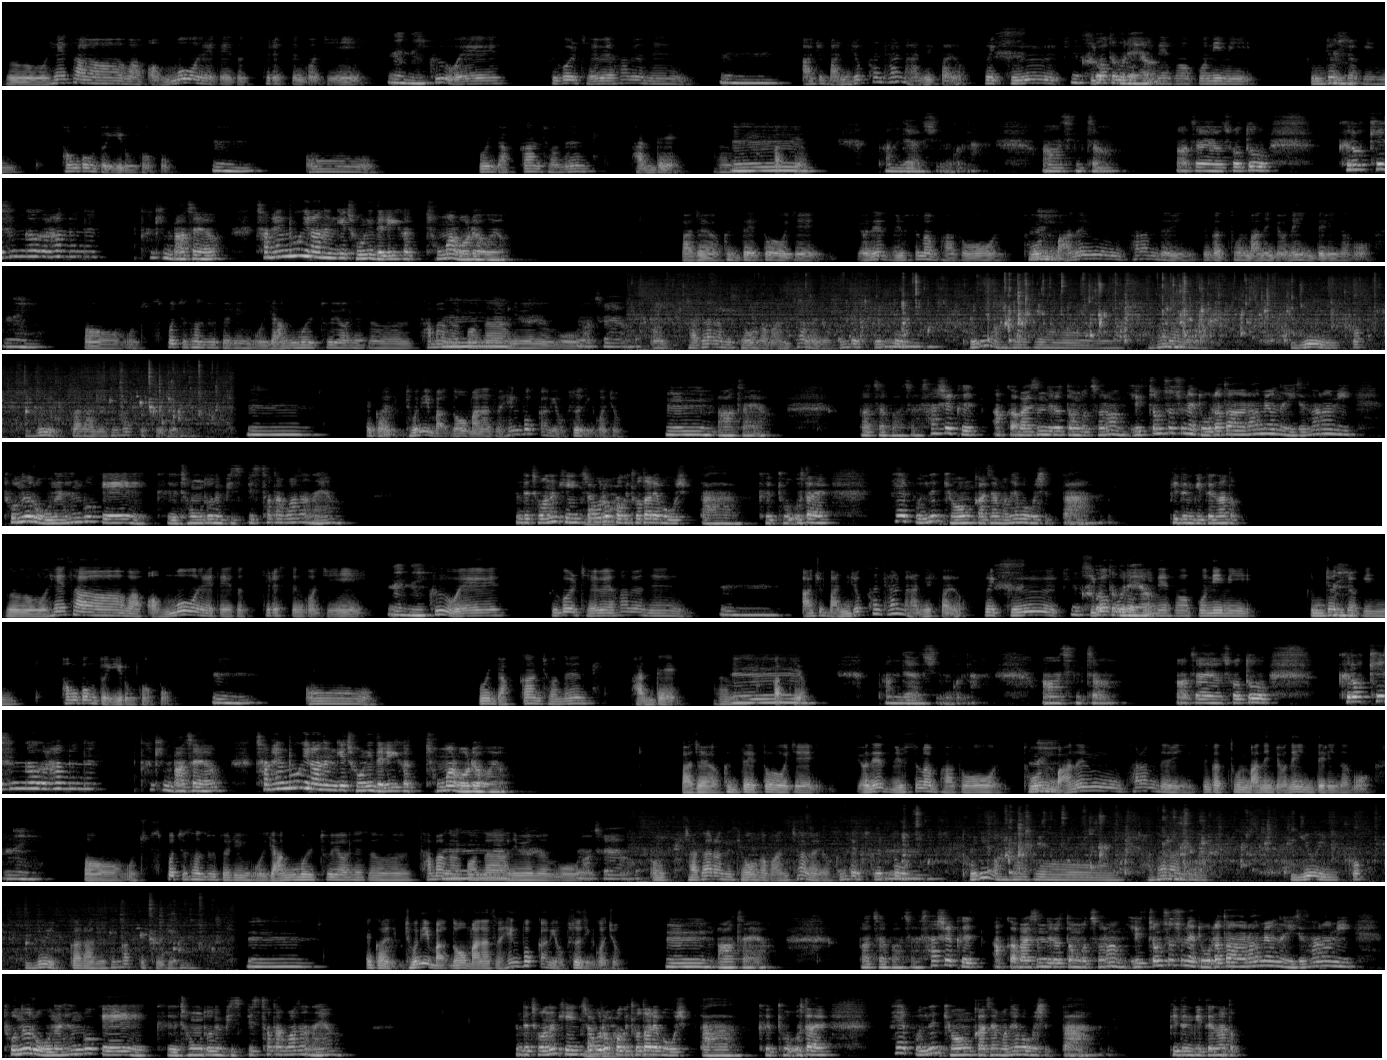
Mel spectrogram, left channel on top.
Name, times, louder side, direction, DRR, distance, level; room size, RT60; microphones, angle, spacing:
voice 1, 0.0-3.6 4.3-5.0 5.5-6.9 8.0-12.5 13.1-14.0 14.4-15.5 16.9-17.6 18.6-19.8 20.1-20.6 20.9-21.3 21.5-21.9 34.5-35.9 36.2-41.5 42.3-47.3 48.0-50.6 51.1-53.6 54.4-55.1 55.5-57.3 59.0-61.5 75.0-75.5, right 4 dB, 90° right, 0.6 m, -33 dB
voice 2, 3.9-4.3 7.2-7.8 10.7-11.6 13.3-13.6 15.9-16.4 21.1-22.0 22.3-25.0 25.6-26.9 27.2-28.6 29.0-32.7 37.9-38.3 41.5-41.9 45.9-46.9 47.2-47.9 50.3-50.8 53.1-53.3 57.8-58.5 59.1-59.2 62.0-63.6 63.9-72.6 74.3-77.8 78.0-80.2 80.8-81.5, right 1 dB, 40° right, 0.9 m, -30 dB
sound 1, 47.7-57.6, left 5 dB, 50° left, 0.8 m, -39 dB
3.6 x 3.3 x 2.3 m
head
